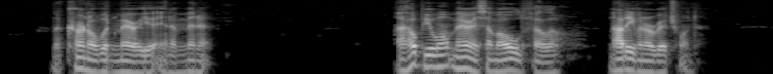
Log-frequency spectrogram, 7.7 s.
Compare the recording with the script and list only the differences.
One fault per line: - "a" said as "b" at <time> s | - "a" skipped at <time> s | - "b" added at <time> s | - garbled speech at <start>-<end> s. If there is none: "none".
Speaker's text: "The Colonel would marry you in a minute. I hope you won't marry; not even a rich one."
- "some old fellow" added at 4.8 s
